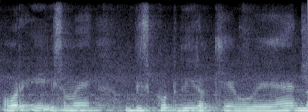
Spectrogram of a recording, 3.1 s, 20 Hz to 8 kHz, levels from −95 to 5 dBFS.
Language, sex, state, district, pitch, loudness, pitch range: Hindi, male, Uttar Pradesh, Shamli, 165 Hz, -16 LUFS, 160-170 Hz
